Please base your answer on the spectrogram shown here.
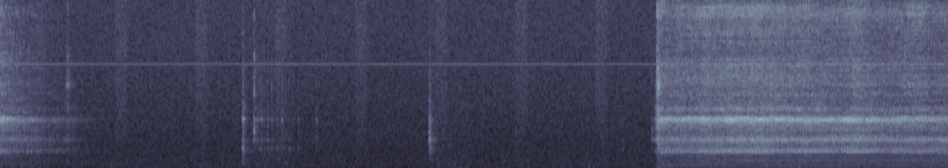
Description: Washing Machine makes noise. Agitates slowly, won't spin.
